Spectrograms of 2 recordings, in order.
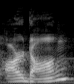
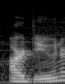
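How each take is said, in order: First: The name ends in an 'ong' sound. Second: The name ends in an 'oon' sound. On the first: This is how the speaker has always said it. "being the American I am, I've always called it Ardong" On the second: This is how the community says it. "That's how you pronounce it"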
